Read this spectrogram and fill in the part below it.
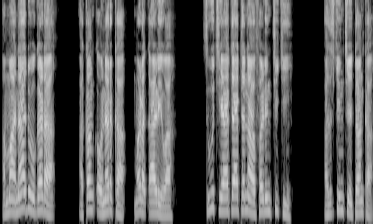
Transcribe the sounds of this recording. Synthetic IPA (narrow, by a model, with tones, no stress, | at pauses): ʔa˨mːaː˦na˦doː˨ɡɐ˦ɽaː˨ | ʔa˨kɐ˦˨ŋkʼa˨wnɐ˦rka˨mɐ˦ɽɐ˨kʼaː˦ɽeː˨waː˦ | suː˦t͡ʃɪ˨jaː˦taː˦tɐ˦naː˨ɸɐ˦ɾɪ˦nt͡ʃɪ˦kʲiː˦ | ʔa˨t͡ʃɪ̥˦kʲɪ˦nt͡ʃeː˨tɔ˦ŋka̰˨ʔ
